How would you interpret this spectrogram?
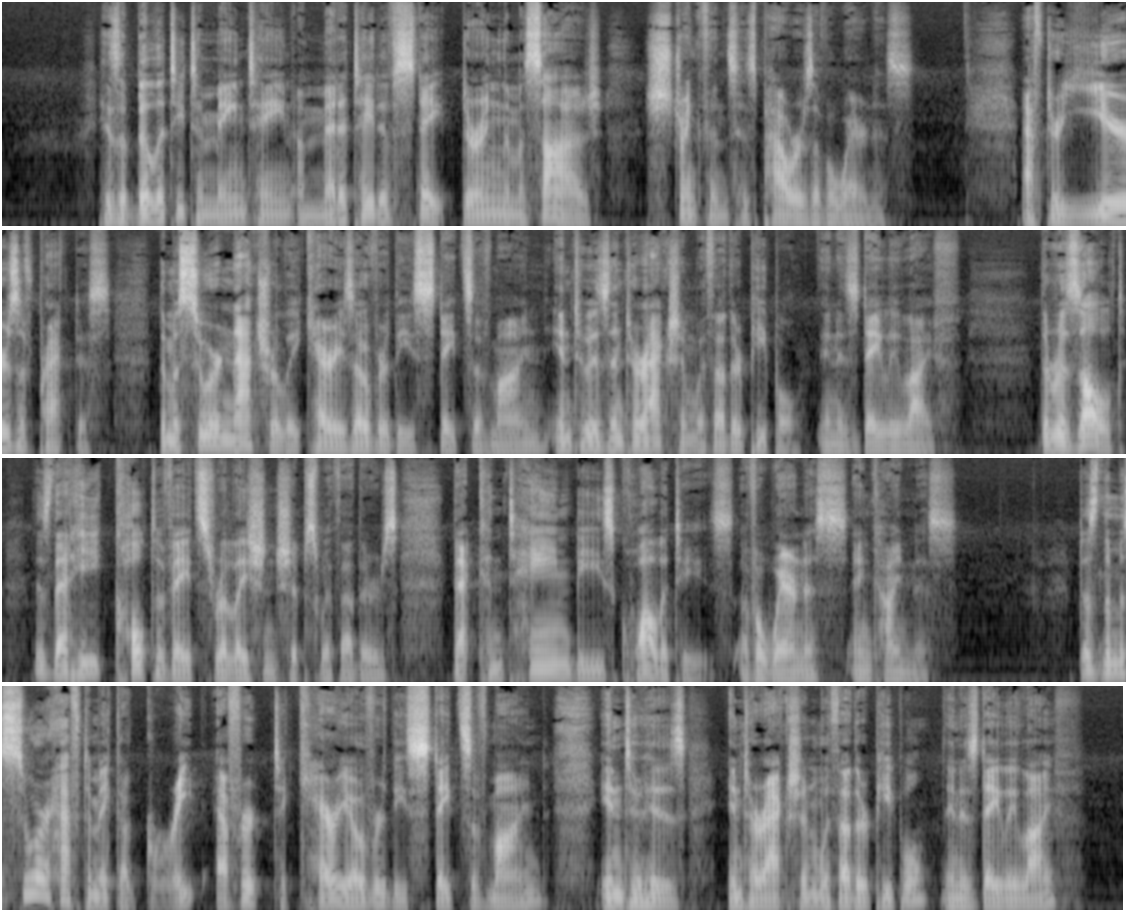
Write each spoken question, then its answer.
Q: Does the masseur have to make a great effort to carry over these states of mind into his interaction with other people in his daily life?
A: No. The masseur naturally carries over these states of mind in his dealings with other people.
